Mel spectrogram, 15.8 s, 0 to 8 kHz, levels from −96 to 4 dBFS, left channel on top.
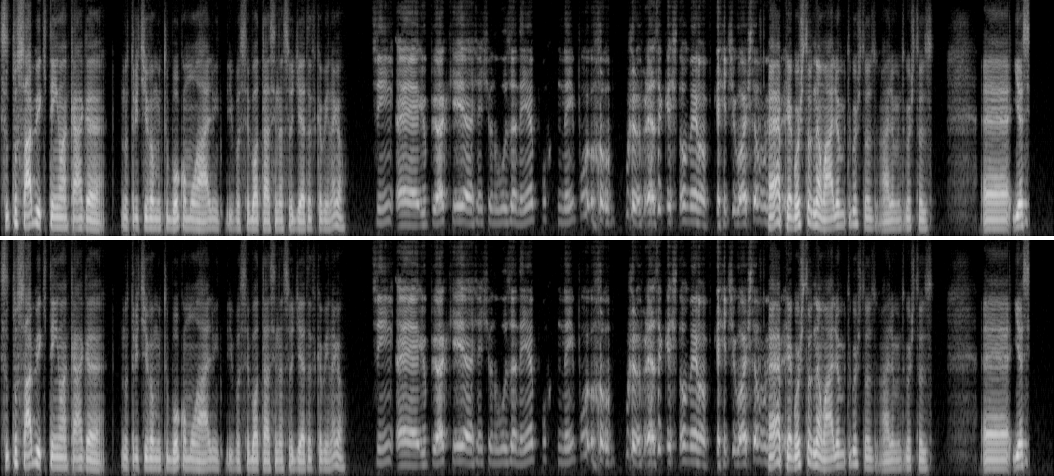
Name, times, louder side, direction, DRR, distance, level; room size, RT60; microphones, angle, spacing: voice 1, 0.0-1.6 1.8-5.2 11.5-14.0 14.3-15.4, left 2 dB, 30° left, 1.8 m, -21 dB
voice 2, 5.6-8.0 8.4-11.9, left 1 dB, 5° left, 5.6 m, -28 dB
open air
head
